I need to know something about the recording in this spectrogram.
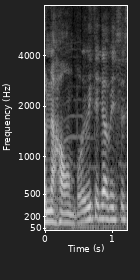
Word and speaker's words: Nahón: Nahón o Nahón, porque viste que a veces se pronuncia, a veces no.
